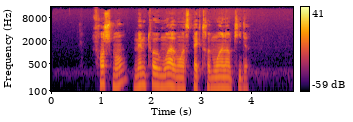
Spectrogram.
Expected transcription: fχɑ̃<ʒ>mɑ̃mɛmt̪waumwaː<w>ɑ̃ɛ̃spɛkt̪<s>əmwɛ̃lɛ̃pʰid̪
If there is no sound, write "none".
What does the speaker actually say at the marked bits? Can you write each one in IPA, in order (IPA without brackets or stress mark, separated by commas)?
ʃ, v, χ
